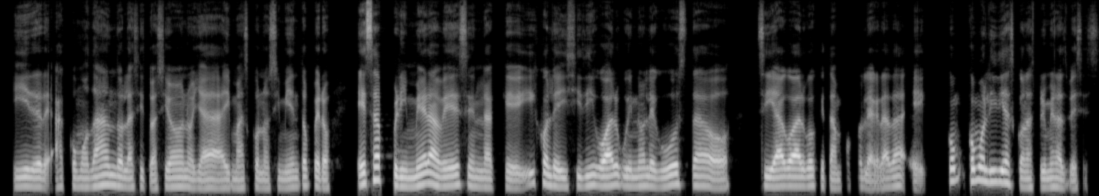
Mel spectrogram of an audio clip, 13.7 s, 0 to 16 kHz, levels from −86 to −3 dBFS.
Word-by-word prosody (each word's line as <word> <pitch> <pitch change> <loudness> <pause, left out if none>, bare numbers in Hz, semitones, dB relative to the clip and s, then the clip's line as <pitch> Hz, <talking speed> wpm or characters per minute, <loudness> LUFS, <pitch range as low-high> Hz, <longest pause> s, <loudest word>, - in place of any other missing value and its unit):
ir 125 -1 0
acomodando 130 +3 0
la 120 0 -1
situación, 125 +2 -2
o 115 - -1
ya 110 0 +1
hay 110 +1 -2
más 110 0 -5
conocimiento, 115 +3 -4
pero 120 -5 0 0.3
esa 165 +8 +6
primera 145 - +3
vez 140 +4 +1
en 125 -3 -2
la 115 -2 0
que: 105 -2 -3
"Híjole, 150 - 0
¿y 120 - -1
si 130 - -6
digo 135 +1 +2
algo 135 -1 +3
y - - -1
no 130 +1 -1
le 130 -2 +1
gusta?, 140 +1 +1
o 110 0 -1 0.3
si 130 -1 0
hago 130 +1 +5
algo 130 +1 +4
que 130 -2 -7
tampoco 110 -1 -7
le - - -2
agrada". 130 +3 -1
Eh, - - -6 0.3
¿cóm 200 +4 0
cómo 200 +2 +4
lidias 180 -3 +1
con 120 -2 -3
las 115 0 -4
primeras 115 -1 -2
veces? - - -8
125 Hz, 180 wpm, -23 LUFS, 120-140 Hz, 0.3 s, esa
